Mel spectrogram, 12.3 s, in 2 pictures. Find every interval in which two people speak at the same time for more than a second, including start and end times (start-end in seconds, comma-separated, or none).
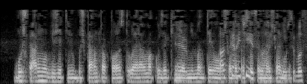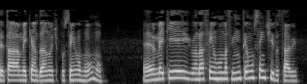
4.4-5.8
